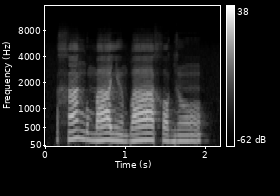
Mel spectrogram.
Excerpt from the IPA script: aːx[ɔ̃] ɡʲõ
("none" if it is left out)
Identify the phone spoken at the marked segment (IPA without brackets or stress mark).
ɔ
